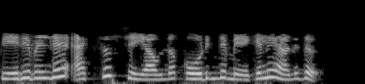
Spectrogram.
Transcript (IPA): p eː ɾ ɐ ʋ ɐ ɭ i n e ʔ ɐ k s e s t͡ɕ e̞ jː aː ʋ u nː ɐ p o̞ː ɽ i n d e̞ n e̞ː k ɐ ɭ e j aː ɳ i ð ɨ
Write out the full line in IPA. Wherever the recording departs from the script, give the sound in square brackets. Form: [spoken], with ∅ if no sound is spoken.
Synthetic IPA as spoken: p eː ɾ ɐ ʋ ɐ ɭ i n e ʔ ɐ k s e s t͡ɕ e̞ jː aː ʋ u nː ɐ [k] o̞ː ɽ i n d e̞ [m] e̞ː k ɐ [l] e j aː ɳ i ð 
